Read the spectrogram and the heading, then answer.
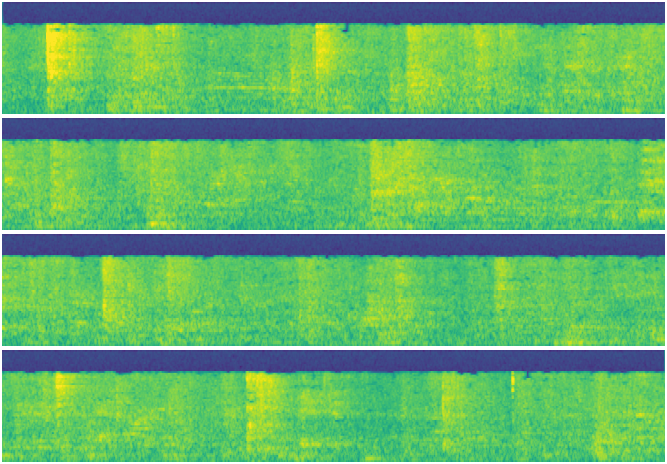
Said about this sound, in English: But I want you to get in groups of five. I want you to move your chairs around.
